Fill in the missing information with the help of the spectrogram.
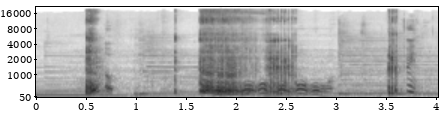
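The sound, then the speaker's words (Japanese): A person imitates a fart with their mouth in a listener-submitted recording: a short sputtering burst, then a long, loud, wobbling raspberry that bends up and down in pitch, and a final quick blurt, dry. “口おならでしたすごいクオリティ高いいや全員クオリティ高かったですよね”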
